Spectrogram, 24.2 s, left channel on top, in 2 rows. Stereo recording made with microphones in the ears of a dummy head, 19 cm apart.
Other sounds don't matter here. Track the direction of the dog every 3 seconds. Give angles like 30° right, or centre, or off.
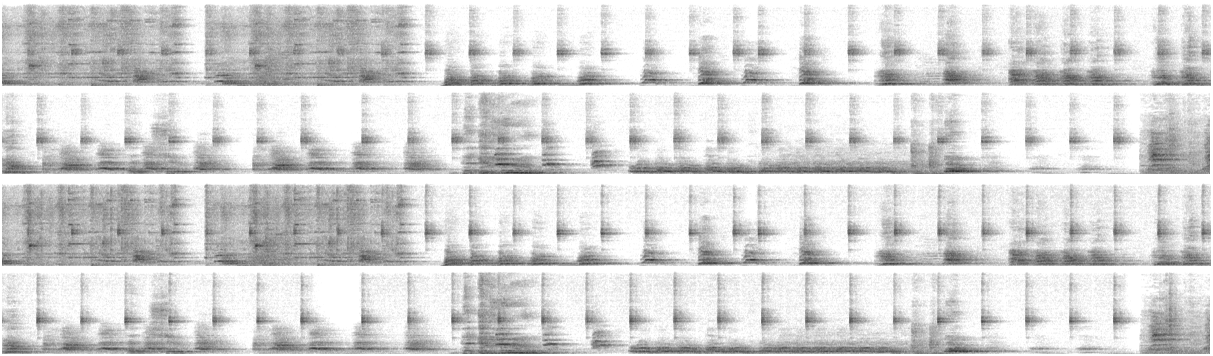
30° right, 20° right, 10° left, 30° left, 50° left, 60° left, 60° left, 60° left.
